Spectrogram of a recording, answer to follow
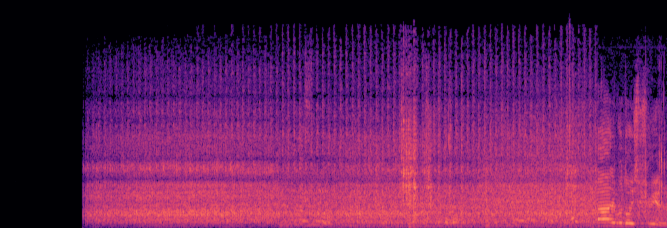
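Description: Truck's diesel engine running steadily with a fast, even knock, starting about a second in. A man's voice comes in near the end.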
